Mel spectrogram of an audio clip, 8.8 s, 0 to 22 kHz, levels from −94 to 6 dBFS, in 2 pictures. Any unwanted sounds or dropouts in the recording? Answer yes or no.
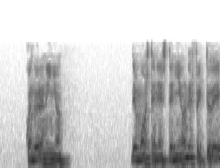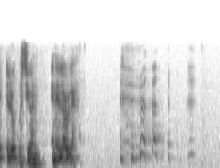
yes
